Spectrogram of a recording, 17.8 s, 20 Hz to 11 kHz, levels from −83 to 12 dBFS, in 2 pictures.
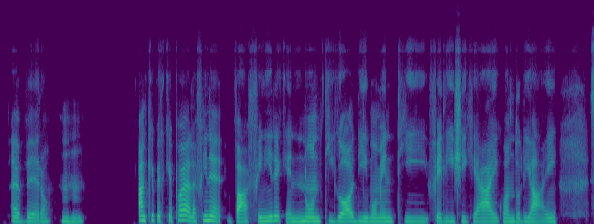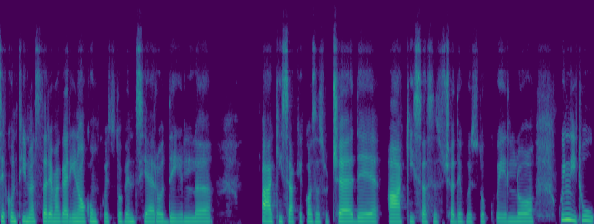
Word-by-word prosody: È 200 -1 +1
vero, 185 +1 -3
mh-mh. 185 -2 -2 0.9
Anche 230 +2 +5
perché 215 -2 -2
poi 245 +3 +4
alla 210 -5 +4
fine 230 0 +2 0.2
va 185 -1 +7
a - - -2
finire 205 +3 +1
che 185 -3 -4
non 195 +1 +2
ti 190 0 -9
godi 190 +1 +2
i 190 - +1
momenti 185 -1 -3
felici 190 +2 -2
che 185 +1 -5
hai, 185 0 +2
quando 180 0 -2
li 185 +1 -3
hai, 175 +1 0 0.5
se 205 - -1
continui 190 -1 -1
a - - 0
stare 185 0 +1
magari, 180 0 0
no, 180 -1 +3
con 185 0 -3
questo 180 +2 -6
pensiero 180 0 -2
del: 180 +1 -3 0.7
"Ah 195 -2 +7
chissà 185 -2 -2
che 185 0 -11
cosa 185 0 -3
succede, 185 +1 +2
ah, 180 0 +6
chissà 180 0 -4
se 180 +1 -9
succede 185 +1 -5
questo 175 -1 -9
o 175 - -12
quello". 185 +1 -3 0.3
Quindi 260 -2 +5
tu 225 -2 -2
185 Hz, 160 wpm, -26 LUFS, 180-195 Hz, 0.9 s, va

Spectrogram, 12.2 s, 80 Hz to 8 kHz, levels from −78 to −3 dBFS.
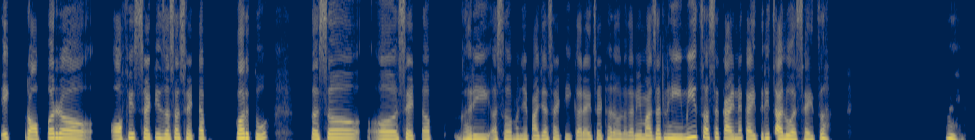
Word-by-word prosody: एक 230 +1 0 0.2
प्रॉपर 240 +5 +2
अ, 225 - +4 0.6
ऑफिससाठी 230 +1 +1
जसा 225 +1 +2
सेटअप 220 -1 -2 0.4
करतो, 235 -1 +5 0.6
तसं 225 +1 +2 0.2
अ, 200 0 +1
सेटअप 205 -1 -2 0.4
घरी 200 +1 +1
असं 195 0 -2
म्हणजे 195 0 -2
माझ्यासाठी 190 +1 -3
करायचं 175 +1 -3
ठरवलं 170 -4 -2
कारण 185 +1 -3
की - - +1
माझं 200 +2 +1
नेहमीच 225 +7 +4
असं 250 +1 0
काही 215 -2 +2
ना 220 - -1
काहीतरी 210 +2 0
चालू 200 +1 +5
असायचं. 175 +4 -1 1.5
हं. 195 -6 0
210 Hz, 135 wpm, -21 LUFS, 195-230 Hz, 1.5 s, करतो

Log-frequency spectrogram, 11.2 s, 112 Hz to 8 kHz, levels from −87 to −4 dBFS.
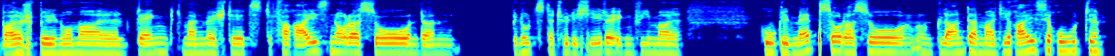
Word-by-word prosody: Beispiel 145 +1 +2
nur 145 0 -2
mal 140 -1 0
denkt, 145 +1 -2
man 145 0 -2
möchte 145 0 -2
jetzt 140 -1 -4
verreisen 155 +3 +1
oder 155 -1 +5
so, 150 0 +3
und 140 -1 -5
dann 135 +6 -4 0.5
benutzt 155 +1 -5
natürlich 150 -1 -5
jeder 150 +1 +1
irgendwie 145 0 -7
mal 140 -1 -2 0.8
Google 155 -1 0
Maps 155 +6 +1
oder 165 -2 +4
so 155 -1 +2
und 150 - -9
und 145 -2 -11
plant 145 0 +1
dann 150 -3 +3
mal 145 -1 0
die 155 - -4
Reiseroute. 170 +1 +1
150 Hz, 150 wpm, -28 LUFS, 145-155 Hz, 0.8 s, oder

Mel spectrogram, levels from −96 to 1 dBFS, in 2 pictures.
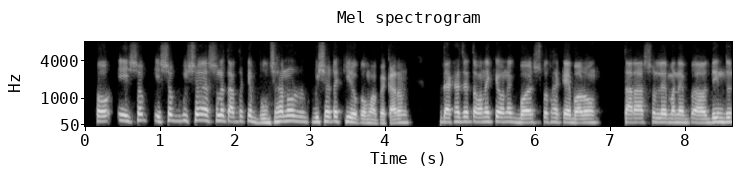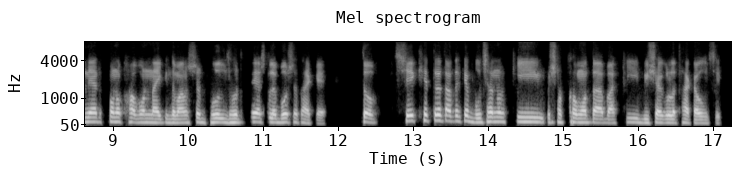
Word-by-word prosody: তো 180 - +4 0.3
এইসব 195 +4 0 0.2
এইসব 200 +5 0
বিষয়ে 210 +2 +1
আসলে 195 +1 +2
তাদেরকে 180 +3 -1
বুঝানোর 175 +7 +2 0.3
বিষয়টা 175 +2 +2
কিরকম 150 -6 +2
হবে? 115 0 0
কারণ 135 +3 +2 0.6
দেখা 150 +3 +2
যায় 170 -1 +2
তো - - +4
অনেকে 165 +1 +1
অনেক 160 -1 -1
বয়স্ক 140 0 +2
থাকে 150 -1 +1
বরং 135 +1 +3 0.4
তারা 145 +1 +2
আসলে 150 +1 -2
মানে 140 0 +3
বা 140 - +3 0.2
দিন-দুনিয়ার 155 0 +2
কোন 165 -1 +3
খবর 140 -2 0
নাই, 130 -1 +3
কিন্তু 135 0 -1
মানুষের 130 +3 -2
ভুল 145 +1 +2
ধরতেই 140 +3 +1
আসলে 150 -1 -1
বসে 150 0 0
থাকে। 475 - -4 0.6
তো - - +6 0.5
সেক্ষেত্রে 195 +1 +2
তাদেরকে 185 0 +1
বুঝানোর 165 +3 +1
কি 165 -1 -2 0.4
সক্ষমতা 140 -2 +1
বা 125 - +1
কি 150 - -10 0.2
বিষয়গুলো 130 +1 +2
থাকা 125 -2 +1
উচিত? - - -14
150 Hz, 155 wpm, -21 LUFS, 140-170 Hz, 0.6 s, তো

